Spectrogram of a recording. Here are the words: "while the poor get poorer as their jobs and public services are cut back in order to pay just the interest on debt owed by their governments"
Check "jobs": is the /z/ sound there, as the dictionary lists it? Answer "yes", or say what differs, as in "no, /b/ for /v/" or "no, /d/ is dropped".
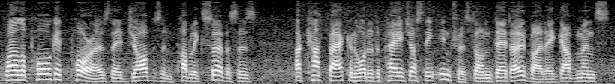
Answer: yes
